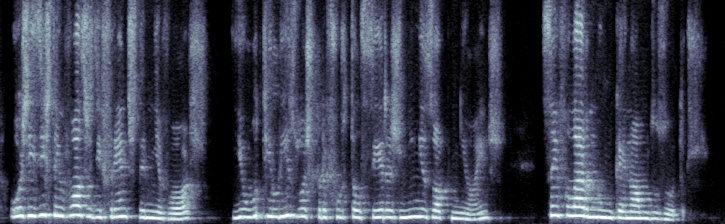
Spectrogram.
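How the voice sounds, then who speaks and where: Her voice sits high for a woman, and its pitch moves in an ordinary way. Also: moderate pace. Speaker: podcast host. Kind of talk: poetry reading.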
